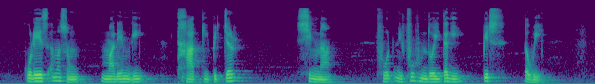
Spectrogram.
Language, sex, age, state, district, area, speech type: Manipuri, male, 60+, Manipur, Churachandpur, urban, read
